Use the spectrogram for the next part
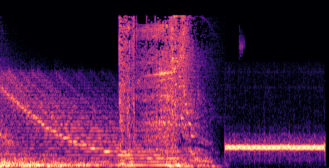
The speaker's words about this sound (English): The phone is ringing.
